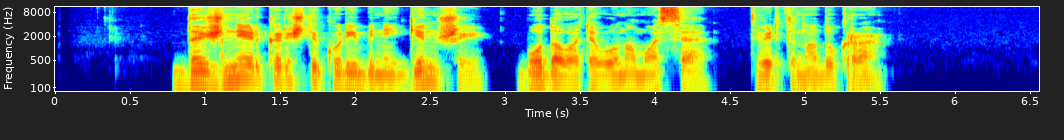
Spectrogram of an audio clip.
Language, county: Lithuanian, Vilnius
